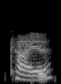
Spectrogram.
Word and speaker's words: Kiya: actually talking about like the announcing, and I think I've just said the name wrong, haven't Mm, I? Kaya.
